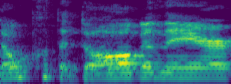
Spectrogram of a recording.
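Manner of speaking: play-acted, really irritated, heated, pissed-off, angry voice. Recounting a scene, speaker quotes one guy getting pissed at another, acting out a pissed-off guy. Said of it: "he's like screaming at him like".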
